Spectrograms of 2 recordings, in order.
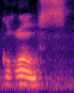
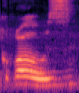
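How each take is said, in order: First: The middle consonant is a hissing S sound. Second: The middle consonant is a buzzing Z sound. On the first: The speaker calls it right. "We want to keep it as gross" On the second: The speaker calls it wrong. "makes a Z sound, and we don't want to say gros"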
